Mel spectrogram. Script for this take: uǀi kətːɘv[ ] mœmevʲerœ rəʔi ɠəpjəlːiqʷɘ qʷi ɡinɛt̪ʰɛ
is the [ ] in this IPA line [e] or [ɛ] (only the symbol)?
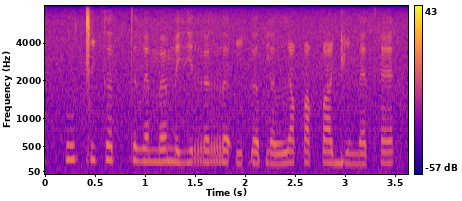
ɛ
